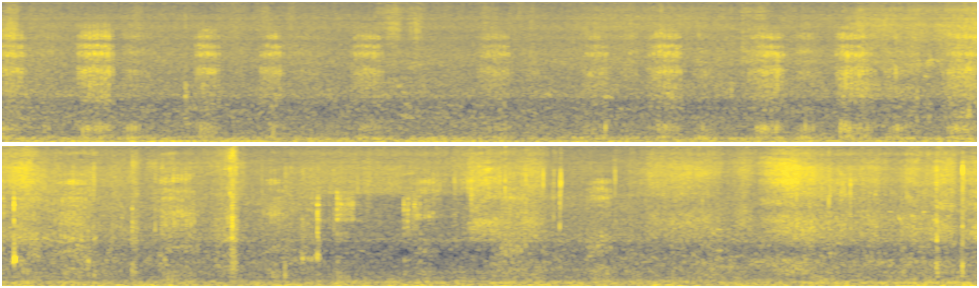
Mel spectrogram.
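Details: Calm orange-and-white stray cat purring while being petted: a steady, low rumbling hum throughout, with faint clicks and light background hiss.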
